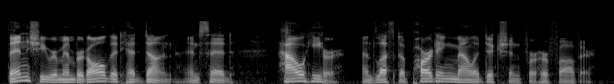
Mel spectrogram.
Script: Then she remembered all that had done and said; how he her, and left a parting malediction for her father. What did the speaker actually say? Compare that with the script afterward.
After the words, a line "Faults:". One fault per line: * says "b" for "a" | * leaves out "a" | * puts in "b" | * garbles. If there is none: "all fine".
Then she remembered all that had done and said; how he her, and left a parting malediction for her father.
Faults:
all fine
